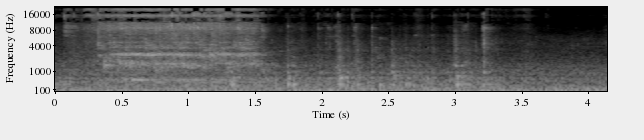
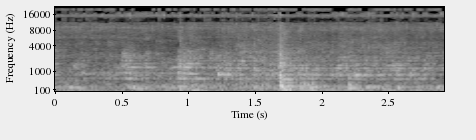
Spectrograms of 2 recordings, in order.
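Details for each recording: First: Newly replaced toilet fill valve still running after float adjustment (first turned the wrong way), water level set near the fill line: steady hiss and trickle into the tank, easing briefly then resuming, valve not yet shut off. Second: Toilet flush and refill after fill valve replacement and float adjustment: steady rush of flushing water, then an even refill hiss with no squeal or hammering; bowl water level now higher and tank fills much quicker than before.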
